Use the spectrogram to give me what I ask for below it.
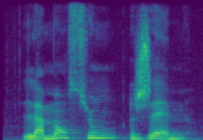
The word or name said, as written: La mention « j’aime »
